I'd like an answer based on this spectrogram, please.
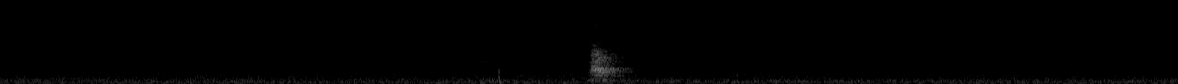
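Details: A single bark from Jasper, an English Bulldog called bossy, bursts out midway through a long quiet stretch of low room hum. Nothing else breaks the near-silence before or after it.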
